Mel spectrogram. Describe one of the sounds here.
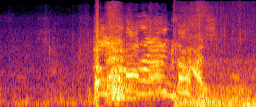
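A young man screams in fright close by.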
